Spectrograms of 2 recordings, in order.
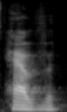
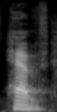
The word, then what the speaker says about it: have: pronuncia por isso que quando eu falo a palavra have eu paro no V have have e quando isso acontece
